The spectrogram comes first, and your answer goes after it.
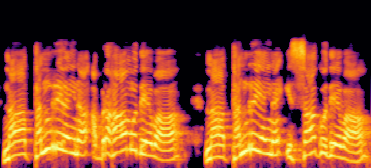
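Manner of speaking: slow, drawn-out calling on God; slow solemn prayer voice; slow prayer reading. Acted. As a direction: read the patriarch's plea slowly. Reading Jacob's prayer aloud.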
